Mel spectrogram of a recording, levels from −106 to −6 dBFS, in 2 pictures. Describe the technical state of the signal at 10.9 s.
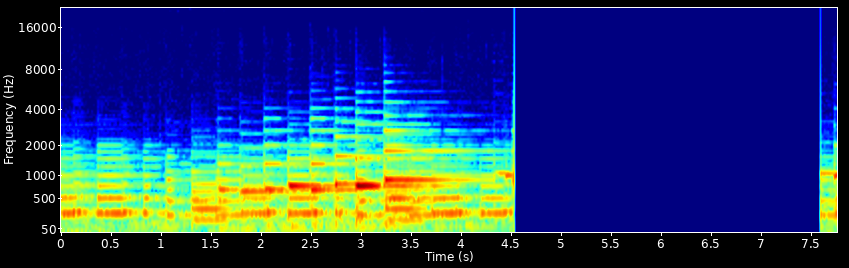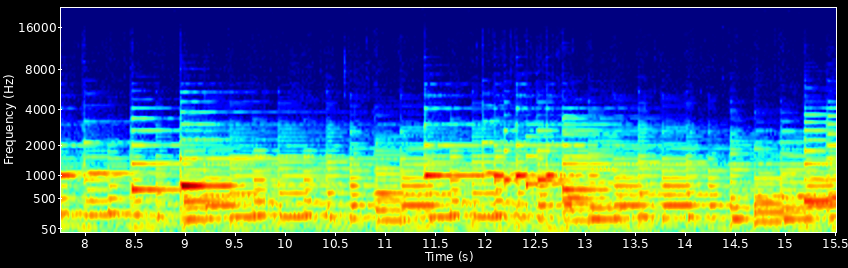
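At 10.9 s the music plays through intact, with no dropout, click, distortion or other fault in the signal at that moment.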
